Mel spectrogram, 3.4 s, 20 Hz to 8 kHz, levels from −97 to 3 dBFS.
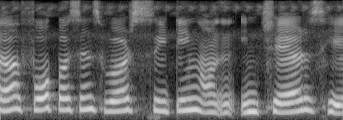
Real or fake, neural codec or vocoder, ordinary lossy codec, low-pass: real; none; none; none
